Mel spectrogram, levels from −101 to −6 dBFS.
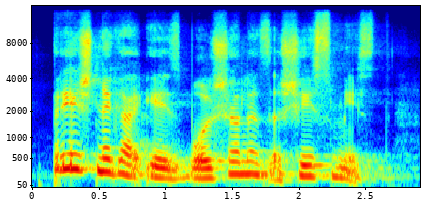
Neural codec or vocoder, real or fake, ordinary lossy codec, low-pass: autoencoder, 48 kHz, 128 numbers a frame, DAC-VAE, trained on Japanese speech; fake; none; 14.4 kHz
